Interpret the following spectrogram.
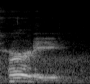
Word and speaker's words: Hirte: It's pronounced Hurty. Even then, we're not quite sure.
